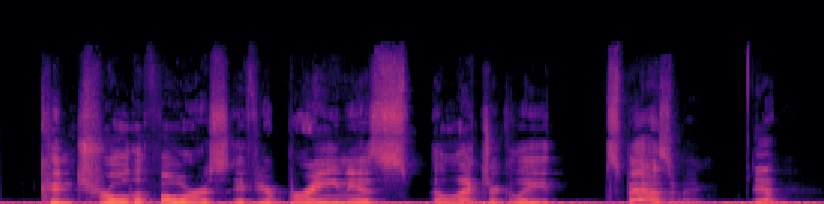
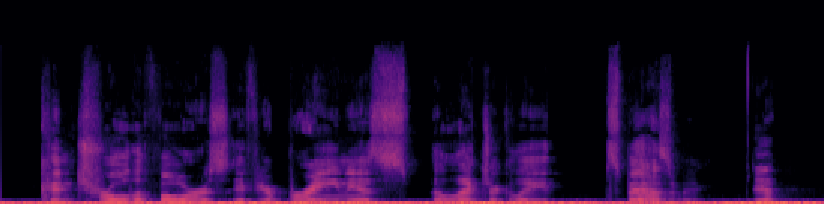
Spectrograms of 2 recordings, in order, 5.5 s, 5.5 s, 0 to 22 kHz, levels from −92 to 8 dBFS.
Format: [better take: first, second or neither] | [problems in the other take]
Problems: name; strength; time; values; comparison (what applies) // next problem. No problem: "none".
first | low rumble; loud; throughout; 6 dB below the speech; faint in the first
